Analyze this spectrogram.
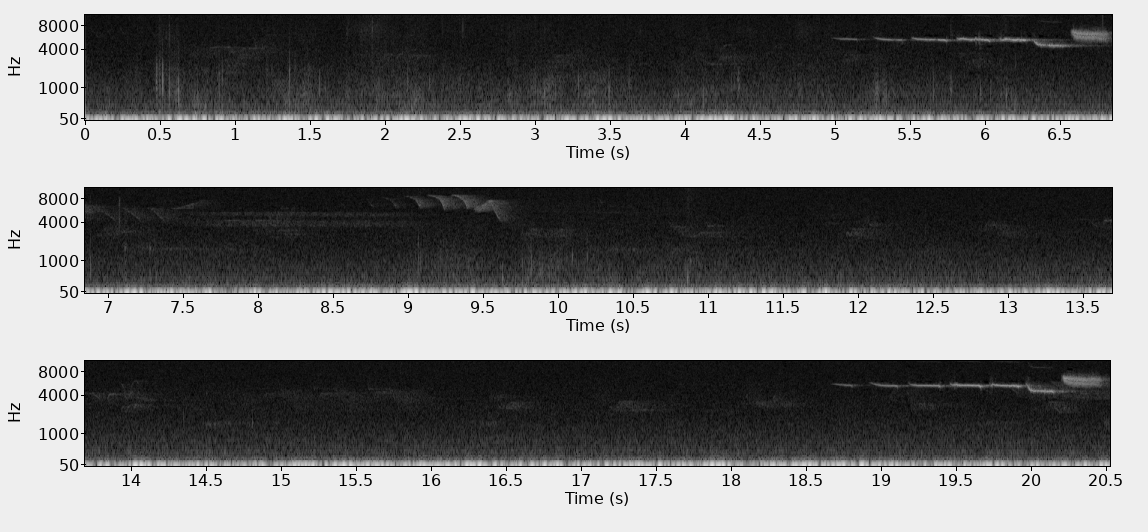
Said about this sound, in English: This is at a location where I've photographed and recorded black-throated green warbler, and by location I mean within about two trees distance.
